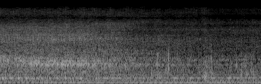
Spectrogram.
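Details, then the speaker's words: 2010 Chrysler Town and Country after hydrolock repair (intake manifold gaskets, plugs and coils reinstalled): the engine revs up smoothly and evenly with no knocks or stumbles while smoking off water and oil poured into the cylinders. Normal revving. "it runs good as a smoking see they can clear out all the water and oil that I've poured down in the cylinders"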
